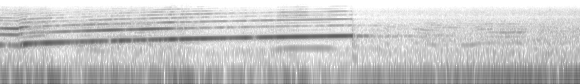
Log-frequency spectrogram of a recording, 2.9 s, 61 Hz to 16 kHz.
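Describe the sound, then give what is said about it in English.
A fire department brush truck's siren wails as one electronic tone that climbs steadily in pitch, then cuts off abruptly midway through, leaving a low engine rumble underneath. “This is the Brush 1 Fire Department unit.”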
